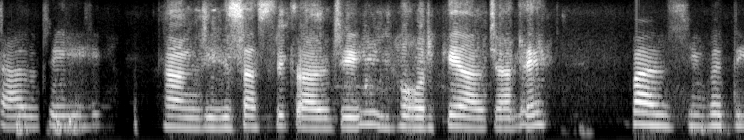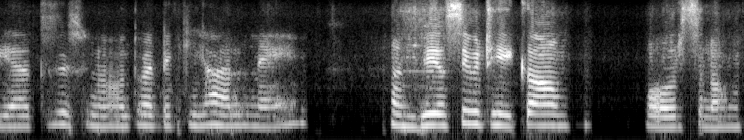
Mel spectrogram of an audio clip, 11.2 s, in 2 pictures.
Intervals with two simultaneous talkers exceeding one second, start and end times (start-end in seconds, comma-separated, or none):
none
